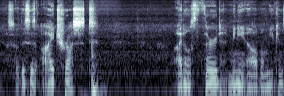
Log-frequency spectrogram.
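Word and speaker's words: (G)I-DLE: I'm pretty sure the correct pronunciation of the group is just Idol. The G stands for girls, I think, and the rest of it is some sort of Korean wordplay, Korean English wordplay.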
